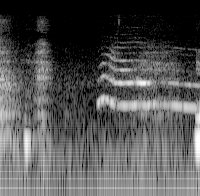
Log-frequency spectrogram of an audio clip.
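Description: Domestic cat meowing: one long, drawn-out meow starting about halfway in, its pitch rising briefly and then slowly falling.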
